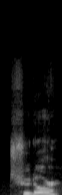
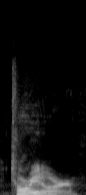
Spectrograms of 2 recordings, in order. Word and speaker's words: Toreador: Yeah, to announce the Trudor? Is that how you say it? Toreador.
